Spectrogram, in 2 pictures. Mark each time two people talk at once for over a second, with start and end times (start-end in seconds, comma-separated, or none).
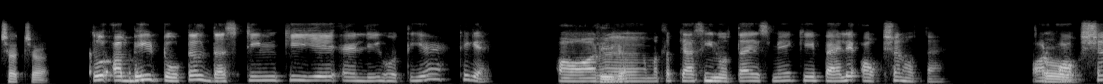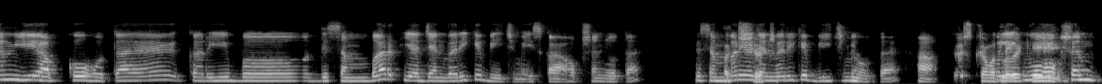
none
